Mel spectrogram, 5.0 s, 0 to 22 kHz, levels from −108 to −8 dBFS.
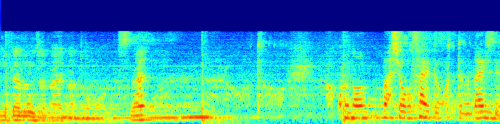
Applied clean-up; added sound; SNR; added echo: none; Thump, thud; 16 dB; reverberation time 2.1 s.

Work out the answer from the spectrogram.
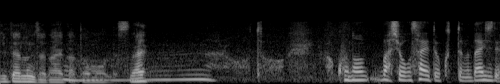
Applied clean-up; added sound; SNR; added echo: none; none; none; none.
